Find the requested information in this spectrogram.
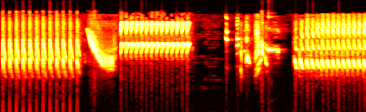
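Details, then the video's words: A European goldfinch, recorded as song tutoring for young birds, sings high, rapid tinkling trills of repeated notes, broken by a quick downward buzzy sweep and a short burst of twittering, with brief pauses. "تحفيظ طائر الحسون الملكي التغريد (المقنين)"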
